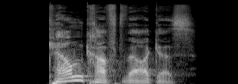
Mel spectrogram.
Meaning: genitive singular of Kernkraftwerk
- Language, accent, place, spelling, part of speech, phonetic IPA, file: German, Germany, Berlin, Kernkraftwerkes, noun, [ˈkɛʁnkʁaftˌvɛʁkəs], De-Kernkraftwerkes.ogg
